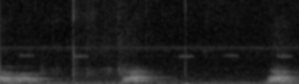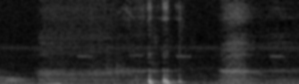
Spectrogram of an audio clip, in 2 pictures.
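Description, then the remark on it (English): Dogs guarding a house bark in a handful of separate bursts spread over several seconds, sounding muffled, with a couple of sharper yelps near the end and no one talking. “The dogs are just guarding the house, not letting anyone get in or get out.”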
